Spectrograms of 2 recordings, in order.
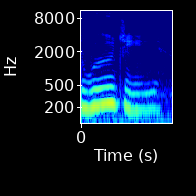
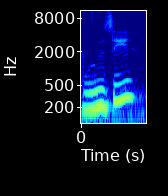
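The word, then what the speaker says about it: Woozi: Instead of Woozy? Woozy? Wooji? Or is that just like the... I don't know if that's how they say, like they pronounce the Z as like a J almost. Or if that's just like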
